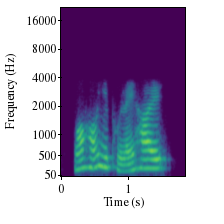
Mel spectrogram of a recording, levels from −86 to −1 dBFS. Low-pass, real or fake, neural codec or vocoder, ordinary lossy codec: 3.6 kHz; real; none; Opus, 16 kbps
